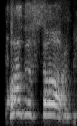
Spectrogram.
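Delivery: put-on "Pause the song" pushed up high and loud like an annoyed kid; a dad imitating his daughter's angry shushing, high and loud; imitated angry daughter. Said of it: "really angry, aggressive".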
